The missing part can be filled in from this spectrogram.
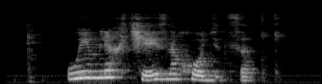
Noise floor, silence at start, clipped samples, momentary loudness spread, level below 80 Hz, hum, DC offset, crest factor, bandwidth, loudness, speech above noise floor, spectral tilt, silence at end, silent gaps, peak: -53 dBFS; 0.25 s; under 0.1%; 15 LU; -66 dBFS; none; under 0.1%; 16 dB; 11.5 kHz; -22 LUFS; 31 dB; -5 dB/octave; 0.65 s; none; -8 dBFS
